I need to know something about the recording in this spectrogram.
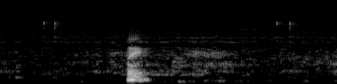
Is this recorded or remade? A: recorded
